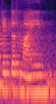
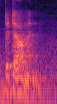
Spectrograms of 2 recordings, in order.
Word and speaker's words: determine: the value of a it's not determine it's determine it's determine the value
